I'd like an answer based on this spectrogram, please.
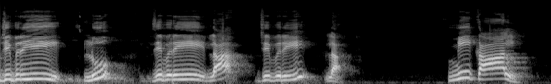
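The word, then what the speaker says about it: ميكائيل: मीकाल, कुरान में मीकाल का है, मिकाइल भी प्रोनाउंसिएशन है इसकी, तो मीकालु मीकाला मीकाला।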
